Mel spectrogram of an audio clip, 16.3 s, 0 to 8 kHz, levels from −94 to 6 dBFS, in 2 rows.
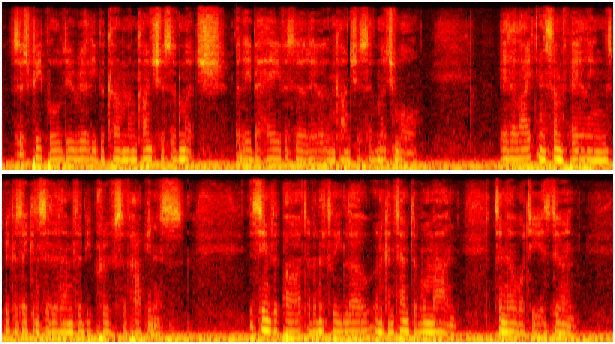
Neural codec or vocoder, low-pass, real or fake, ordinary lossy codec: vocoder, 22.05 kHz, 80 mel bands, WaveNeXt; 7.2 kHz; fake; AAC, 32 kbps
